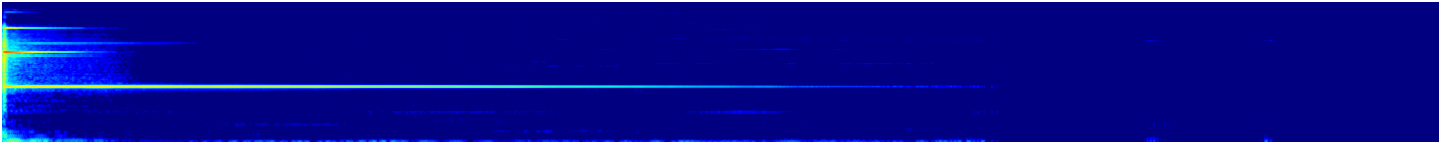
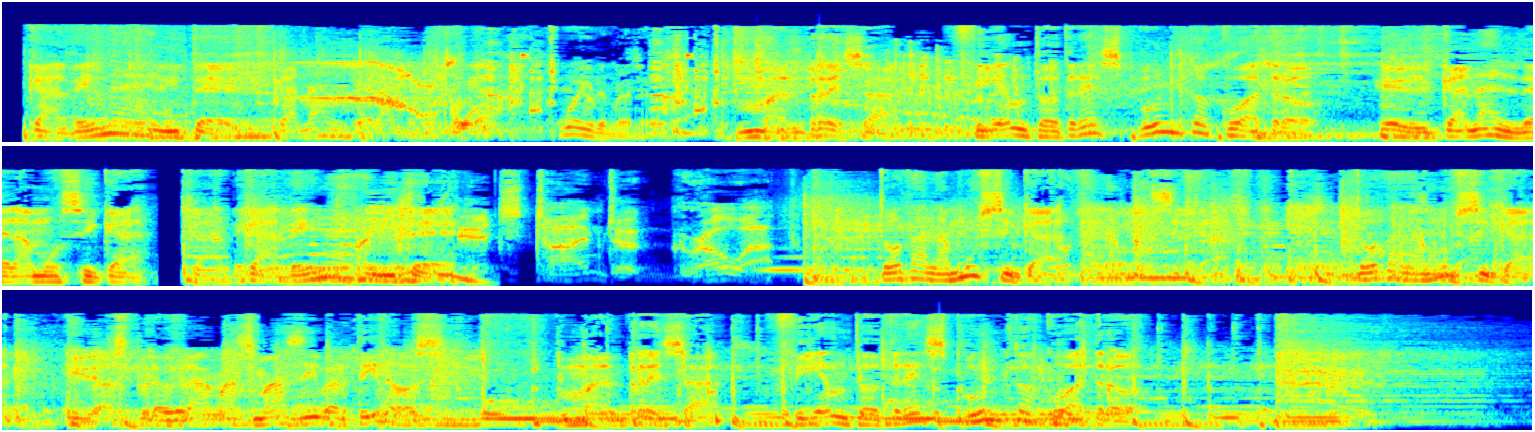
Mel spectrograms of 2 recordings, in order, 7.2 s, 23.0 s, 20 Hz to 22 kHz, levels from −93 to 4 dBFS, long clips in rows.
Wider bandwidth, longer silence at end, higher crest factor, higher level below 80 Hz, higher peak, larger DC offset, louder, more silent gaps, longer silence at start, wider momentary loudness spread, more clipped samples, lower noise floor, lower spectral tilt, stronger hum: first, 19 kHz vs 12.5 kHz; first, 4.85 s vs 0.2 s; first, 30 dB vs 18 dB; second, -70 dBFS vs -50 dBFS; about the same, -2 dBFS vs 0 dBFS; neither; second, -27 LUFS vs -16 LUFS; second, none vs 8.46-8.53 s; about the same, 0 s vs 0.1 s; first, 21 LU vs 8 LU; neither; first, -75 dBFS vs -38 dBFS; second, 6 dB/octave vs -3.5 dB/octave; neither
